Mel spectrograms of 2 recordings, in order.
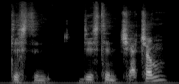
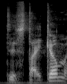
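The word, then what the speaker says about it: distichum: I've always called it Taxipodium distinctum, and then I heard someone say Taxipodium disticum, and I was like, that's a better pronunciation. I'm going to use disticum from now on.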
